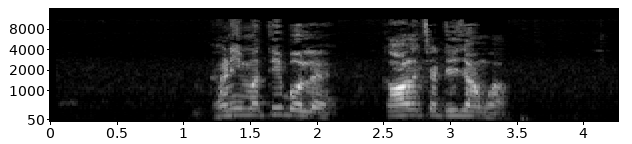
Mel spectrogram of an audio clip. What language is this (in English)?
Sansi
